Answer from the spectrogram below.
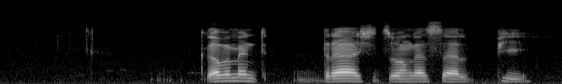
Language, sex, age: Tsonga, male, 23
